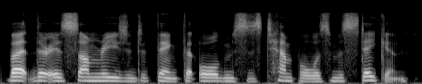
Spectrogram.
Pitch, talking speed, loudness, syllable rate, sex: 155 Hz, 185 wpm, -19 LUFS, 4.6 syllables/s, female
